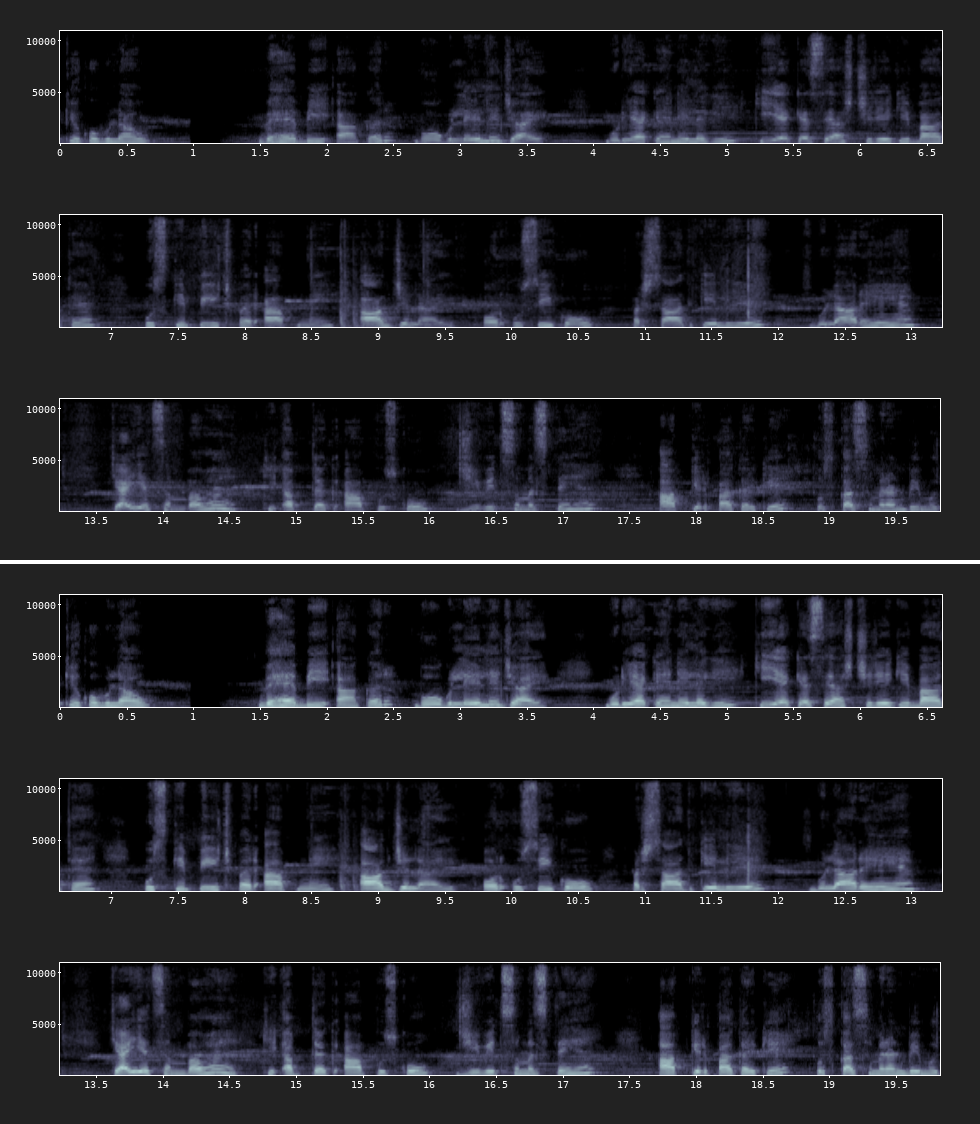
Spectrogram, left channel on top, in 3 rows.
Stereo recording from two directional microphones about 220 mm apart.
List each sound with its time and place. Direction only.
0.0 s a woman's voice: 25° right (ahead or behind)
